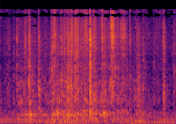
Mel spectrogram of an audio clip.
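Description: Domestic pigeons in a small loft: wings flapping and clattering in quick short bursts as a pigeon flutters and is caught by hand, with pigeons cooing underneath.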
